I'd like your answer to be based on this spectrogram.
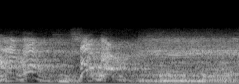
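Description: A puppy gives a few short, loud yips and barks close by, mixed in with a voice speaking over a television broadcast.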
